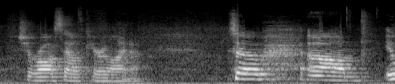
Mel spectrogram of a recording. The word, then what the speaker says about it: Cheraw: e r a w we thought it was chirra but we found out when we got there that actually is pronounced chirra chirra South Carolina so um it was nice to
